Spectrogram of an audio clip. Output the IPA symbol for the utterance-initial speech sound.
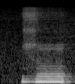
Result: ʒ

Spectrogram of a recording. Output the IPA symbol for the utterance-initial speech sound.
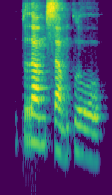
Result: p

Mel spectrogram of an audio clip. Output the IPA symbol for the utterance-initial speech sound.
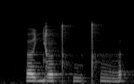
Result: ə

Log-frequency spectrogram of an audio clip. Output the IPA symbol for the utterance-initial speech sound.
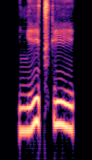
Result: ʎ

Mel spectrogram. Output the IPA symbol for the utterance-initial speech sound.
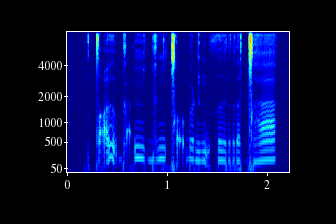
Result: tˤ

